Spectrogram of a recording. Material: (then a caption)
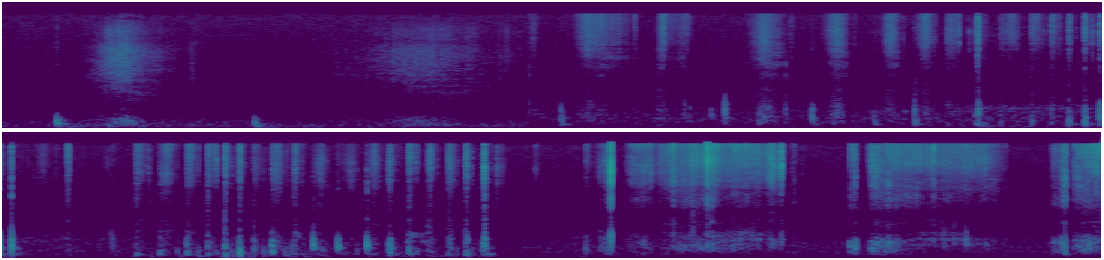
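Sand. A wooden stamper is pressed repeatedly into a flattened, solid, moldable slab of purple kinetic sand, leaving round imprints. It makes a quiet run of soft, crisp pats and crumbly presses, some clustered close together, with a few louder, brighter taps and occasional grainy rustles in between. Each sound stops almost instantly, with no ring.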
